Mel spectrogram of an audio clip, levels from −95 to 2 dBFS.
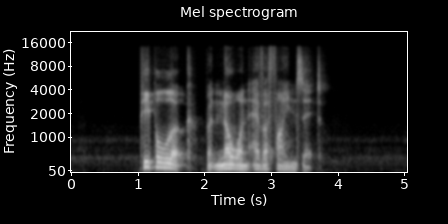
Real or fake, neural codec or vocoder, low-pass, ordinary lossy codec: fake; autoencoder, 48 kHz, 32 numbers a frame, DAC-VAE, trained on Japanese speech; 14.4 kHz; none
